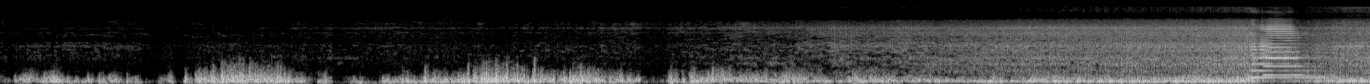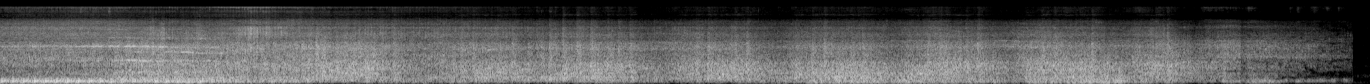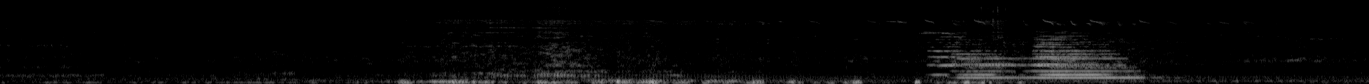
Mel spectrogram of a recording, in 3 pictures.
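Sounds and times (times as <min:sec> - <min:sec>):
train coaches passing: 0:00.1 - 0:27.2, 0:31.4 - 0:41.0
train horn blast: 0:12.3 - 0:16.0, 0:36.6 - 0:39.2.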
